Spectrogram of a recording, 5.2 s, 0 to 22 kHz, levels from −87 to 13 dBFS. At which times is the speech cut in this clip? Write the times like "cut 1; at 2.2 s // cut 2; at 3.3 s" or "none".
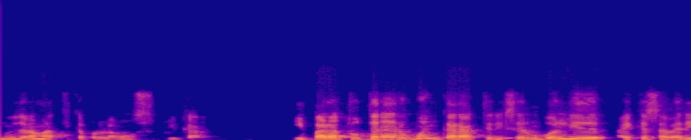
none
